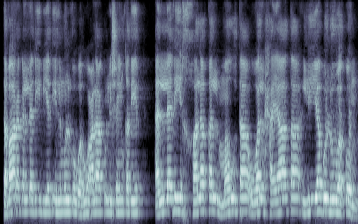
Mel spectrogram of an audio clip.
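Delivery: slow, drawn-out recitation of the verse; Quranic recitation. Acted. Preacher reciting a verse to the congregation, slow and drawn out. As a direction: intone the ayah slowly.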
